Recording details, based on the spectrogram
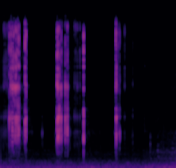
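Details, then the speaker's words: Vintage Bulova watch with sub-second dial, held close to microphone: quick bursts of dry, gritty ratcheting clicks as the crown turns, rougher than a healthy wind; faulty keyless works. "Obviously something's wrong there with the keyless works."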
